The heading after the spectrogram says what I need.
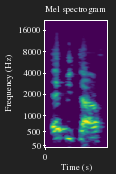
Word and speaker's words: epitaph: In epitaph, where we have PH on the line, we have what? In fan, where we have the letter F, it is pronounced as F.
